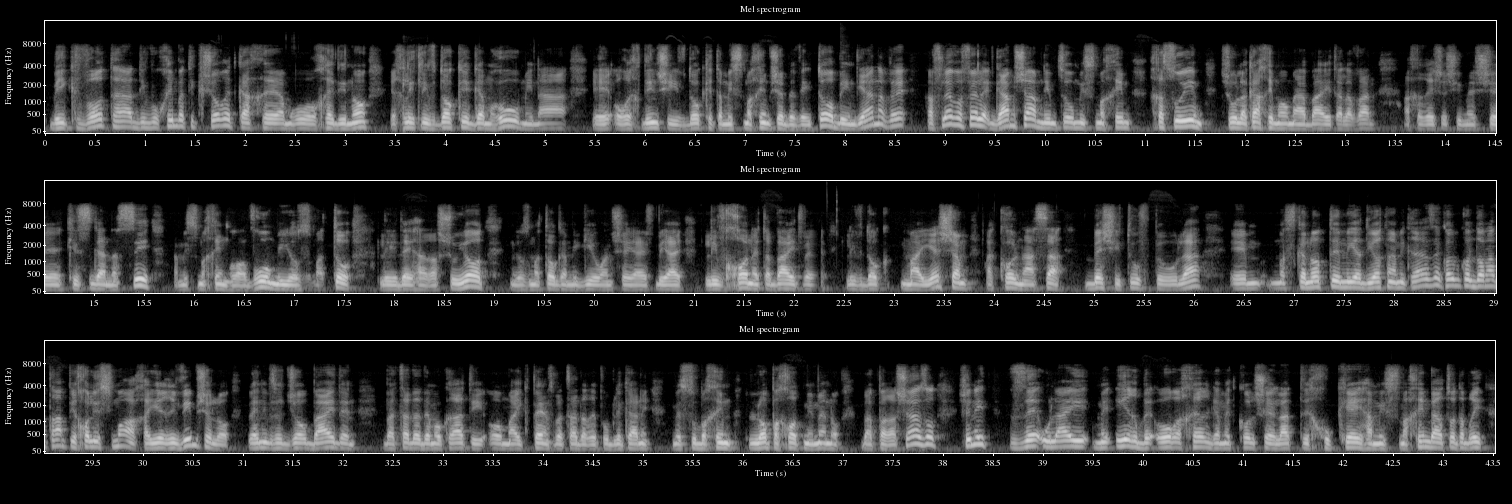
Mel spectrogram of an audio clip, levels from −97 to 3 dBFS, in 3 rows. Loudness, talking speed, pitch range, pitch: -27 LUFS, 140 wpm, 110-145 Hz, 120 Hz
